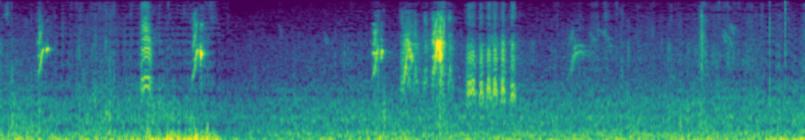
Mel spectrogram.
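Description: Birds chirping in short, high notes, scattered through, with a low rumble near the start and a single sharp click about three seconds in.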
